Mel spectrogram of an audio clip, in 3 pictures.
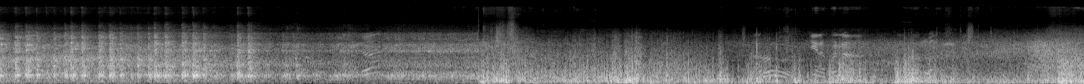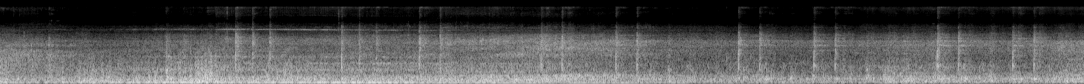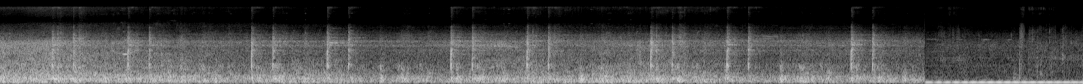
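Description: Indian Railways passenger trains running past on the line: a steady rumble with repeated clicking of the wheels over rail joints. The sound changes suddenly about five seconds in, as a different train passing is heard.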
